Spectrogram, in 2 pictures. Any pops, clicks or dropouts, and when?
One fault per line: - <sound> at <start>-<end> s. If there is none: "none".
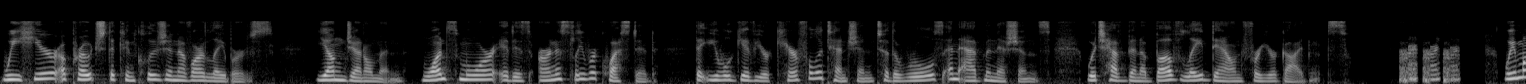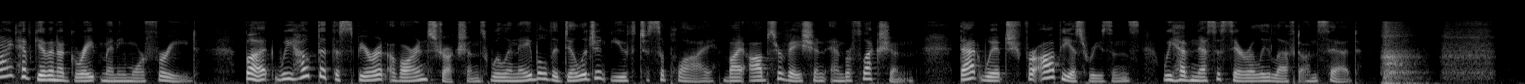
- laugh at 14.0-14.6 s
- breath at 29.1-30.2 s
